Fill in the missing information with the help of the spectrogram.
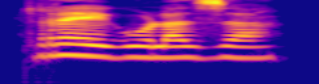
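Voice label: "règulas", female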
